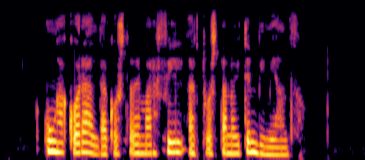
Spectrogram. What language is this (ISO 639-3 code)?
glg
